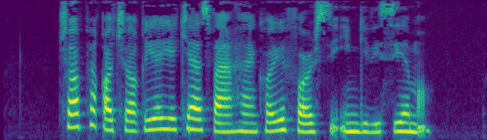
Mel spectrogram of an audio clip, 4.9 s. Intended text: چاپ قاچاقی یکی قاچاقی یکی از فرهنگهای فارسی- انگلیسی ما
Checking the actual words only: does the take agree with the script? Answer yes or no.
no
